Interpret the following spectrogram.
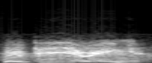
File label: voice message repairing; dialogs; War Thunder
